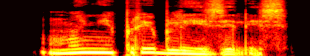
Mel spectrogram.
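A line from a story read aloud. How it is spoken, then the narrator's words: Breathless exhale. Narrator (Russian): выдохнула я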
